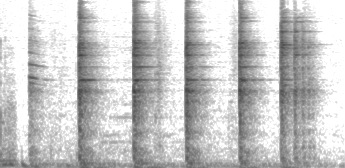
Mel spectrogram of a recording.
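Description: The sculptor John Behan strikes metal with a hammer on an anvil in his Dublin art foundry, in a steady, deliberate rhythm. There are five or six bright clanging strikes about half a second apart, each with a short metallic ring, with no talking.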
